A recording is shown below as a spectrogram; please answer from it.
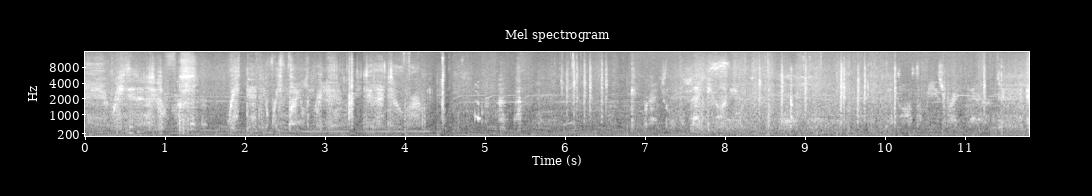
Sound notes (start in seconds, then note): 4.2 lips smack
